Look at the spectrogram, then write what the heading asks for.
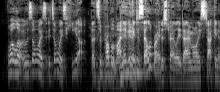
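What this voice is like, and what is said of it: Australian accent. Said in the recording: “one of my favorite Aussies ... The accent will probably freak a lot of people out”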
